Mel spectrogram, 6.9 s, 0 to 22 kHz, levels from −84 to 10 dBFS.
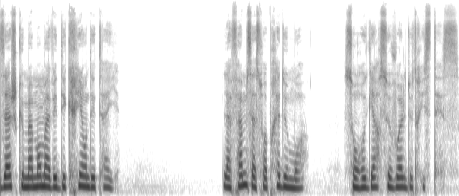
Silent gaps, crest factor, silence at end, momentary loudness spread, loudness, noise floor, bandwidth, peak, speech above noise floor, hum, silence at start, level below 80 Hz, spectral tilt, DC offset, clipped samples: none; 16 dB; 0.05 s; 14 LU; -19 LUFS; -77 dBFS; 18.5 kHz; -4 dBFS; 58 dB; none; 0 s; -56 dBFS; -6.5 dB/octave; under 0.1%; under 0.1%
